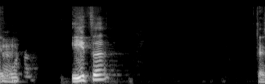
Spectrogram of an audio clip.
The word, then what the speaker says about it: Jytte: So how do you pronounce that? Yitha. Wait, say it one time. Yitha?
